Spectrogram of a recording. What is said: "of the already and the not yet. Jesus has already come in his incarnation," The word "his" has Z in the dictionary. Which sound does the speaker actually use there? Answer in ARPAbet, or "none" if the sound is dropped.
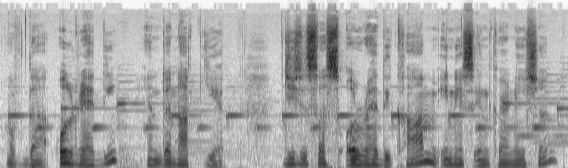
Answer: S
